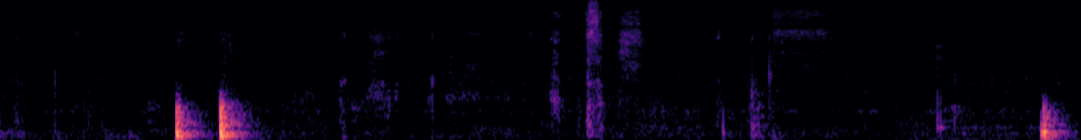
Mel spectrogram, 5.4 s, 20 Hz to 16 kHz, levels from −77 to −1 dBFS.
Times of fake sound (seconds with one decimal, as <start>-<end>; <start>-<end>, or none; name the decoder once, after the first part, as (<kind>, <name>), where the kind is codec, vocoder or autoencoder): none

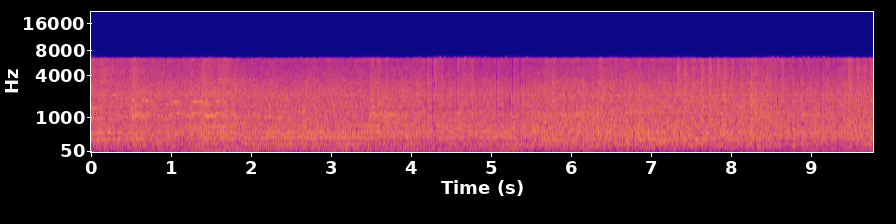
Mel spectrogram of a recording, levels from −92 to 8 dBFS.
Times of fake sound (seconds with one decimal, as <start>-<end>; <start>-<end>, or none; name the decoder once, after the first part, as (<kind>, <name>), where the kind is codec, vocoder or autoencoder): 4.1-5.5 (vocoder, BigVGAN v2); 8.5-9.4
